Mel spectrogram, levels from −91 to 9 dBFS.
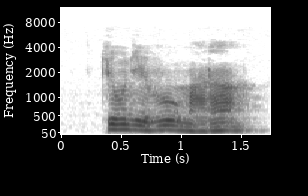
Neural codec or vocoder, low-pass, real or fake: none; 7.2 kHz; real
